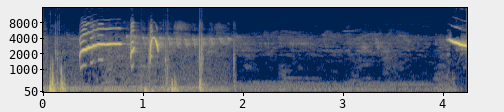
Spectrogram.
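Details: Oriental magpie-robin in breeding condition, a lure for other birds: scattered clear whistles, one long level note, with loud clicks and knocks, a pause, then a rising high whistle at the end.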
